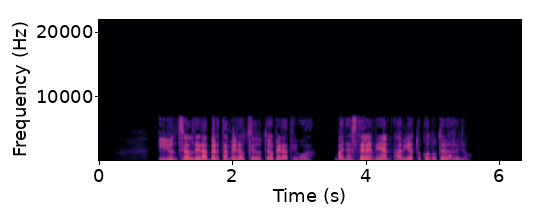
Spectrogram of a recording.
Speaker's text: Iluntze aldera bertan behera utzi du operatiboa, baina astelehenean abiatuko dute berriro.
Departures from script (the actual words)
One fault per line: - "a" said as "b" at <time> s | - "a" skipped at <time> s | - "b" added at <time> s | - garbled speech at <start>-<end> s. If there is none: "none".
- "du" said as "dute" at 2.4 s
